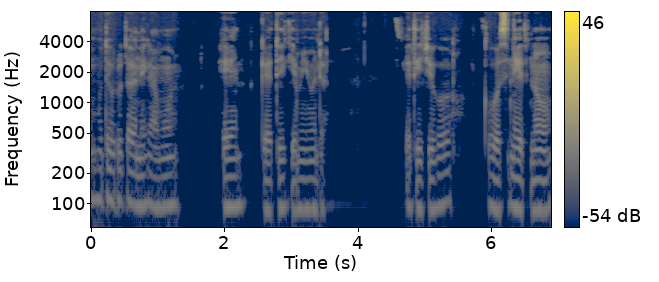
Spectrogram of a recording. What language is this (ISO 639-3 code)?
kln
